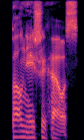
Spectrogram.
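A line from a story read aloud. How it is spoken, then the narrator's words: Grumbling. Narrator (Russian): проворчал Гик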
